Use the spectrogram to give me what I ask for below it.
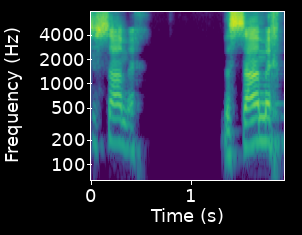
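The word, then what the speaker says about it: ס: Well, as you look at these two letters, on the right side you will see samech, which we pronounced sa, and on the left side we have the final form of the letter mem, which we pronounced ma.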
